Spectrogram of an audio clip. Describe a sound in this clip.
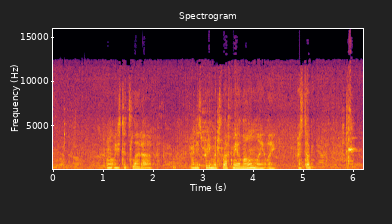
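A young woman speaks softly and calmly nearby.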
